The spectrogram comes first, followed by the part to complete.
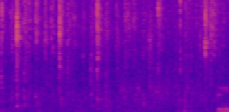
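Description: Scattered, irregular light clicks of computer keyboard typing over faint room noise.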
